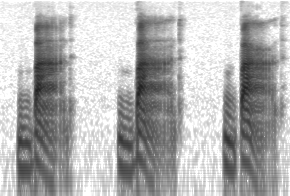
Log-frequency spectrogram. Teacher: in British we think of the a a a from bud and we quack it in the nose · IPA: /æ/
